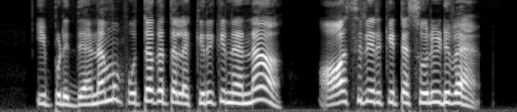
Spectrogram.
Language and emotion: Tamil, angry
